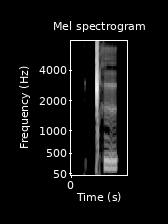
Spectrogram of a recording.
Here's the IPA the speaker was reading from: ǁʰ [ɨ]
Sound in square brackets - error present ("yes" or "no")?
no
